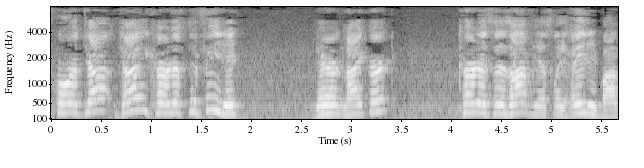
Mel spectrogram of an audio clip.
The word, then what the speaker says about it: Nykirk: WWE developmental talent Derek Nykirk. The announcer mispronounced his name is McKirk, or Mykirk. Well, Nykirk was suspended a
